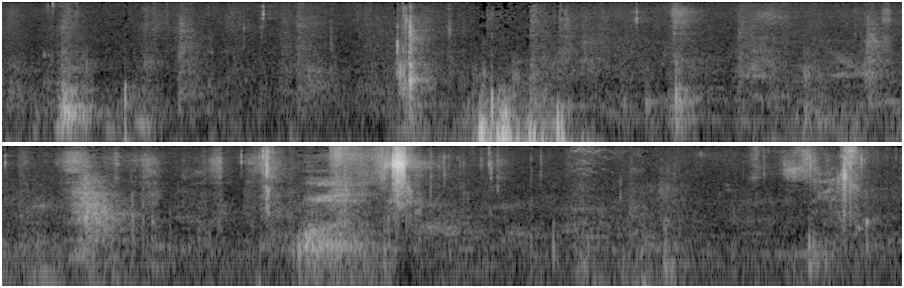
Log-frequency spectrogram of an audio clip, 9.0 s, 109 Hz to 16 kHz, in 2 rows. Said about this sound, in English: I want to read you this verse here. Ephesians 2, verse 1 through 2. I'm going to read you what Paul says. But I hear somebody turning pages, so I'll give you a sec to get there. I'll give you a sec.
